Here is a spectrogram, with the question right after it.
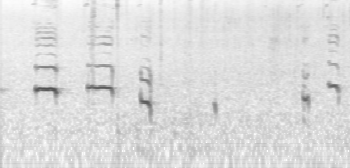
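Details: Puppy crying: two long, steady, high whines in quick succession, then shorter falling whimpers and a brief squeak, with quiet gaps between the later cries.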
